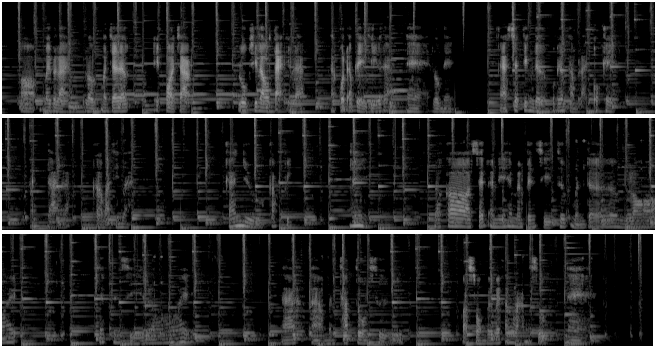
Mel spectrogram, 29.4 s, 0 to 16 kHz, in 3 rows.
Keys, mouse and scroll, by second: 5.4 click, 8.8 click, 11.4 click, 12.7-14.9 drag, 15.6 middle click, 16.6 click, 18.3 right click, 19.3 click, 20.2 click, 21.8 right click, 22.7 click, 24.3 click, 25.0 click, 27.2 click, 28.2 click, 29.1 click.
